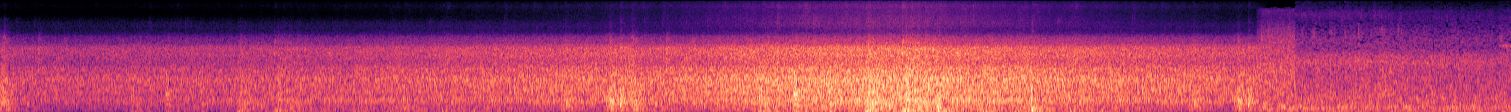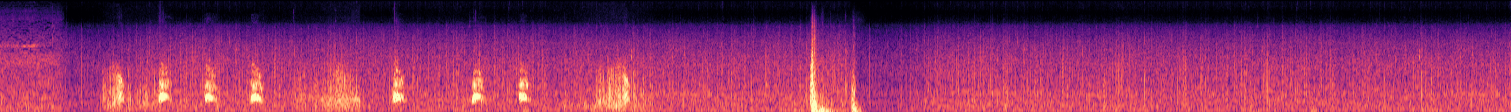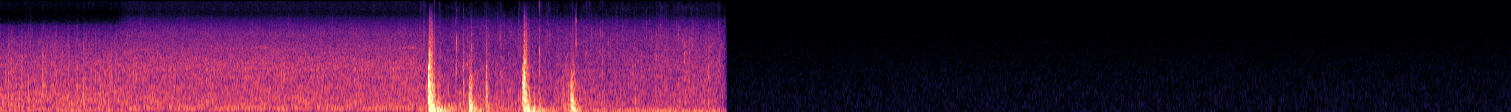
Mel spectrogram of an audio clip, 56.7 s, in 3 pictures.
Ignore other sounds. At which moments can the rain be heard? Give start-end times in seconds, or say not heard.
0.0-46.9.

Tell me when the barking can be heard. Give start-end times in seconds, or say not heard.
20.1-27.1.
